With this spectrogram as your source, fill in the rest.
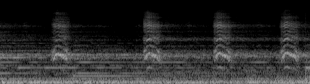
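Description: Four loud, evenly spaced caws from a crow ring out against a low background hum in an animated moral story about thirsty animals during a water shortage.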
